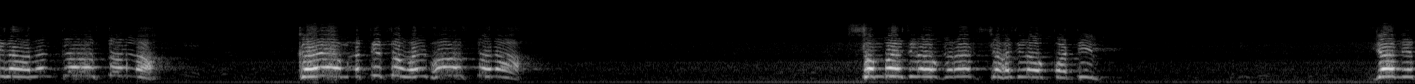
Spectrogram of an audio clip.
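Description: An elderly man speaks forcefully into a microphone outdoors, in short bursts with pauses.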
